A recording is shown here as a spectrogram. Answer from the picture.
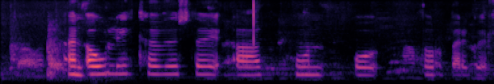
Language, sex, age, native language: Icelandic, female, 15, Icelandic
